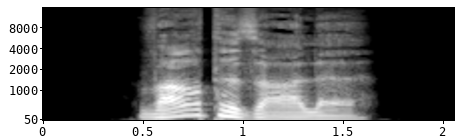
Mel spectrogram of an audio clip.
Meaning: dative of Wartesaal
- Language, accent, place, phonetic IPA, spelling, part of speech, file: German, Germany, Berlin, [ˈvaʁtəˌzaːlə], Wartesaale, noun, De-Wartesaale.ogg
